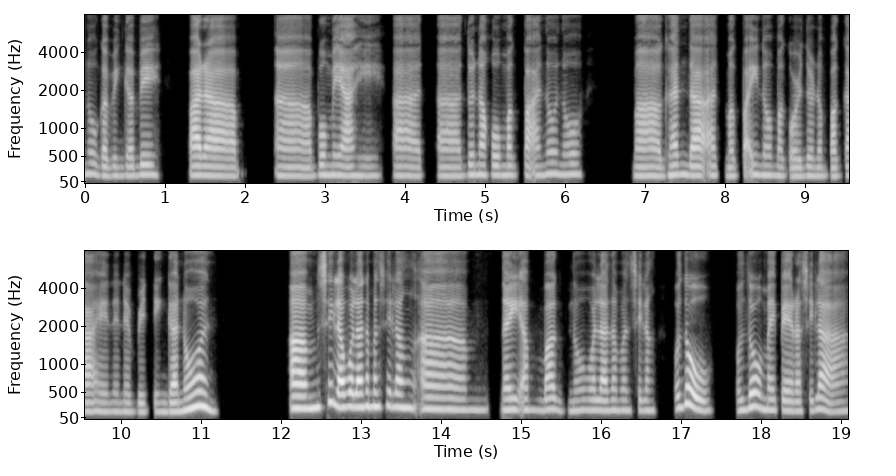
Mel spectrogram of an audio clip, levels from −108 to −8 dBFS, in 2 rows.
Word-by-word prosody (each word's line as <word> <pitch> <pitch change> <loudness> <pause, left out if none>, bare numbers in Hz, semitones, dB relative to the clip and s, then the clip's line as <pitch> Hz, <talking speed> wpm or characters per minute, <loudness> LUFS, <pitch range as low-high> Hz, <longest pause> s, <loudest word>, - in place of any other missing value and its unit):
'no 190 -1 -5
gabing-gabi 160 +2 -3 0.3
para, 160 -2 +3 0.5
ah, 155 -2 -1
bumiyahe 160 -2 -2
at, 160 -1 -2 0.2
ah, 155 0 -3
doon 175 +2 -3
ako 170 0 -4
magpa-ano 170 +3 -3
'no, 180 +1 -6 0.6
maghanda 160 +1 0
at - - -25
magpainom, 170 +3 -4
mag-order 155 0 -5
ng 150 +1 -8
pagkain 160 +2 -1
and 160 0 -8
everything, 155 0 -7
ganon. 185 +4 +3 0.9
Um, 215 0 +8
sila 240 -5 +6
wala 240 0 +6
naman 250 0 +2
silang 235 -3 0
uhm, 195 -2 +1 0.2
naiambag 190 -1 +1
'no, 175 +2 -6
wala 185 -1 +2
naman 185 0 -5
silang, 180 0 -4 0.2
although, 215 -6 +4 0.3
although 235 +7 +2
may 190 -1 0
pera 175 -2 +1
sila, 170 -2 0
175 Hz, 115 wpm, -24 LUFS, 160-190 Hz, 0.9 s, Um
